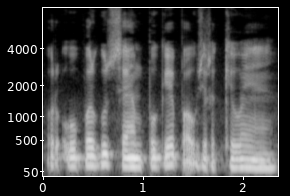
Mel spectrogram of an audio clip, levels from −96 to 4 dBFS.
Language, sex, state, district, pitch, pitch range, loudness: Hindi, male, Uttar Pradesh, Shamli, 115 Hz, 100-130 Hz, -15 LUFS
